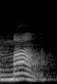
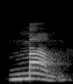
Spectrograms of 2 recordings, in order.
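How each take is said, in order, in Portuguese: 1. A palavra termina em uma nasal com a língua parada. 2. A palavra termina com os lábios fechados, como mom em inglês. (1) "não é man e não é mam. É mam ... com a língua parada" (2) "se falar mam, até parece mom de, no inglês"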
